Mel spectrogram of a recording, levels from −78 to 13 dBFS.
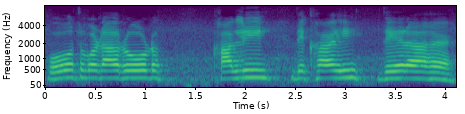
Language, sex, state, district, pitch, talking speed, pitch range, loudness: Hindi, female, Haryana, Jhajjar, 235 Hz, 115 wpm, 220-245 Hz, -14 LUFS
